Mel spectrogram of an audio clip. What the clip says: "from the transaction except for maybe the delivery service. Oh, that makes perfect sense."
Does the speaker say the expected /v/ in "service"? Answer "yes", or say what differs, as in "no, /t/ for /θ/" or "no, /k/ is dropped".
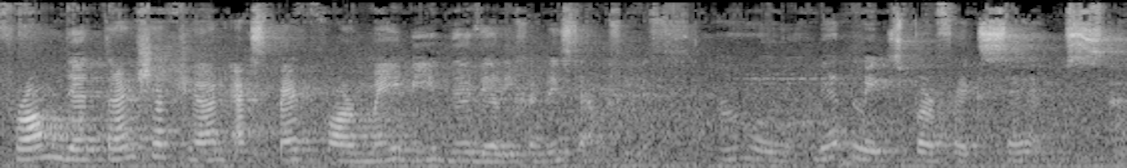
no, /f/ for /v/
